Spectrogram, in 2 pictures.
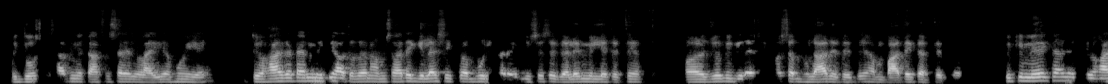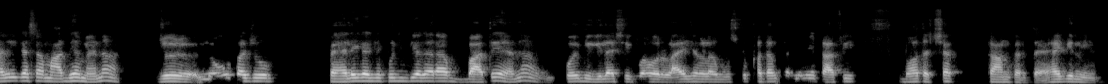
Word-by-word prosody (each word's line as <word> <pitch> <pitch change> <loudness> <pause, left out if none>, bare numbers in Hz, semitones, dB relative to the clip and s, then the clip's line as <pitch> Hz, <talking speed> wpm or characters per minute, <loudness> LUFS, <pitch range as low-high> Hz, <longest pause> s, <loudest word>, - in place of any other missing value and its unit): एक 120 - -6
दोस्त 130 +1 -2
के - - -40
साथ 130 +2 -3
में 135 - -3
काफ़ी 120 +1 -2
सारे 130 +1 +1
लड़ाईयाँ 115 +1 0
हुई 125 -2 -4
हैं। 110 0 -3 0.5
त्योहार 135 +2 +3
के 155 - +3
टाइम 155 0 +3
में 155 - +2
क्या 160 0 +3
होता 130 -3 +2
था 135 - +5
ना 135 - -3
हम 135 0 -3
सारे 135 +2 +2
गिला-शिकवा 140 0 +1
भूलकर 485 - -2
एक - - -8
दूसरे 130 +2 -6
से 140 - -1
गले 125 +1 +2
मिल 130 -1 -2
लेते 120 -1 -1
थे 125 -1 -2 0.5
और 120 0 +4
जो 135 +2 +1
भी 140 - -3
गिला-शिकवा 135 - -2
सब - - -3
भुला 120 0 +4
देते 115 -3 -2
थे, 130 - -7
हम 120 -4 -6
बातें 475 -1 +3
करते - - -1
थे - - -11
क्योंकि 160 - -7
मेरे 165 +1 +4
ख्याल 175 0 -1
से 170 - -1
त्योहार 145 0 +3
ही 165 0 0
ऐसा 165 -1 +1
माध्यम 150 +1 +2
है 125 - -1
ना, 170 -1 -2 0.4
जो 140 +2 +4 0.3
लोगों 130 +6 -3
का 150 - +5
जो 150 0 +3 0.6
पहले 135 +3 +4
का 160 - +8
जो 155 0 -1
कुछ 155 0 -2
भी 160 - -2
अगर 155 -1 +4
आप 150 -1 +5 0.2
बातें 120 +8 +4
है 120 - -1
ना, 175 -2 -4 0.3
कोई 140 +1 +1
भी 140 -2 -3
गिला-शिकवा 130 0 0
हो, 125 -1 +4
लड़ाई 115 +1 +1
झगड़ा 125 -2 0
हो, 120 0 -4
उसको 120 +5 -11
खत्म 135 0 -1
करने 140 0 -10
में 145 -1 -4
काफ़ी 115 +5 -1 0.5
बहुत 130 +2 -1
अच्छा 145 - -1 0.4
काम 115 -2 +1
करता 105 -1 -3
है। - - -4
है 120 - +4
कि 135 +1 0
नहीं? 110 -5 -5
135 Hz, 230 wpm, -22 LUFS, 125-150 Hz, 0.6 s, का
